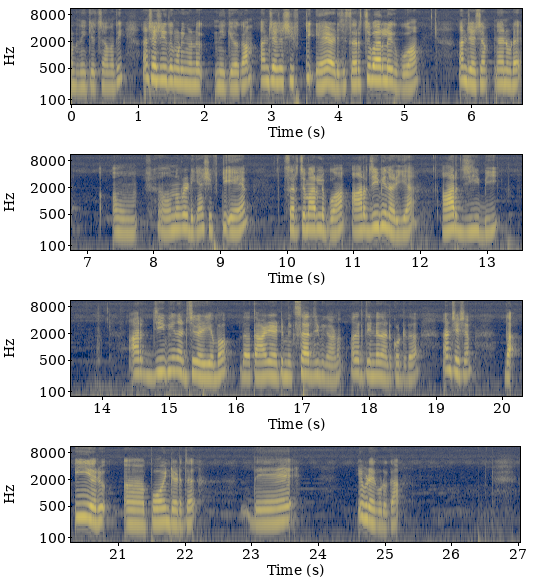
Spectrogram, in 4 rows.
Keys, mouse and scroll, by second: 0.8-2.8 drag, 3.6 shift+a, 6.1 click, 9.1 shift+a, 21.9-25.0 drag.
